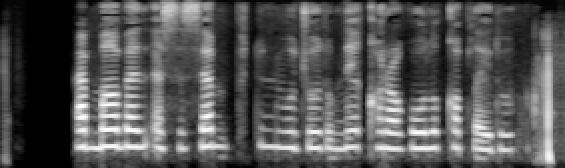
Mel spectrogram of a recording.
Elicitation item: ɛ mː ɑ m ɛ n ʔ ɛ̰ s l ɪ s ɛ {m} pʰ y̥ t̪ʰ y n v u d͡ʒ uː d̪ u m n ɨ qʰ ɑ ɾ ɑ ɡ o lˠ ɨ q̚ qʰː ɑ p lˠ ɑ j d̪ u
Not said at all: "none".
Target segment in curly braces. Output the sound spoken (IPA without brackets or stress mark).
m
